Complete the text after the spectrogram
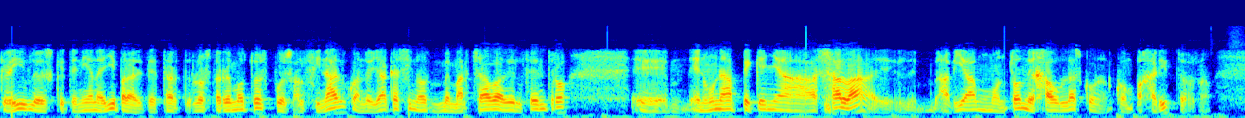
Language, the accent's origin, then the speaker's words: Spanish; Barbate, Andalusia, Spain; la posibilidad de regresar a mi pueblo, a Barbate, a mi playa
